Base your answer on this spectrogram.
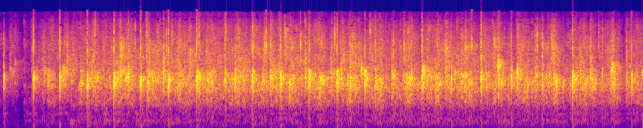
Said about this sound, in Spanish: Con un prolongado aplauso terminaba su intervención don Ángel.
